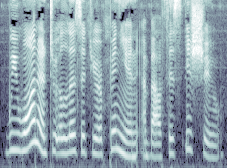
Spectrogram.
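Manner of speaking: ordinary delivery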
